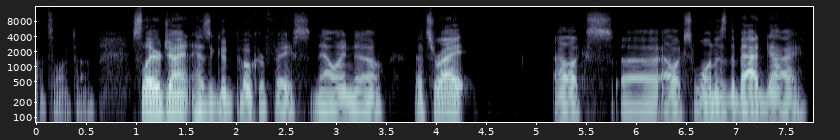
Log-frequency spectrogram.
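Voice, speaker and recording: A man's voice: on the low side, dry recording, studio quality. An American man co-hosting a gaming podcast, joking around and reading out viewer comments. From United States. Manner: playful, jokey, reads viewer comments. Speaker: podcast co-host. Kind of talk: casual podcast chat.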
